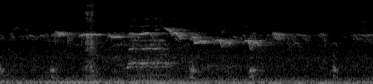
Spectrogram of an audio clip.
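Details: White-rumped shama singing a quick run of clear, high whistled notes and short slurred phrases, some sliding up and down, over a constant low rumbling background noise.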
